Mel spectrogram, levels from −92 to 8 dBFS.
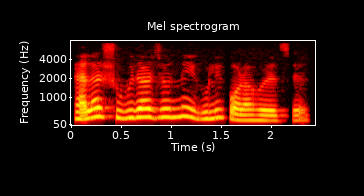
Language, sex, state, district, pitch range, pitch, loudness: Bengali, female, West Bengal, Kolkata, 190-295 Hz, 265 Hz, -22 LUFS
